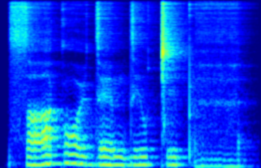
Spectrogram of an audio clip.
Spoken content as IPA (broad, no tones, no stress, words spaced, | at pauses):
sakɔy̯ demdiu̯ǀi pʼɛ̤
